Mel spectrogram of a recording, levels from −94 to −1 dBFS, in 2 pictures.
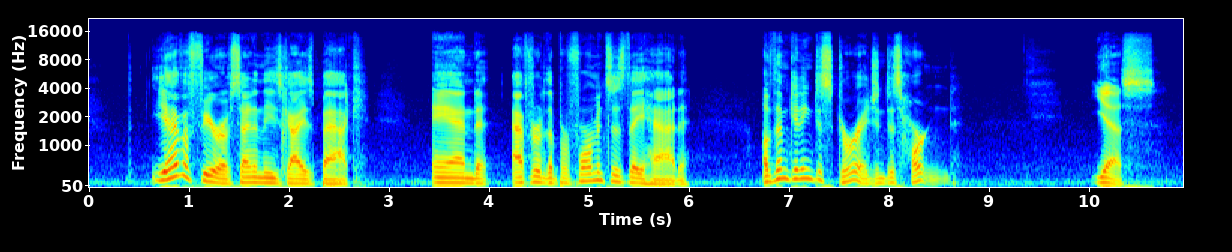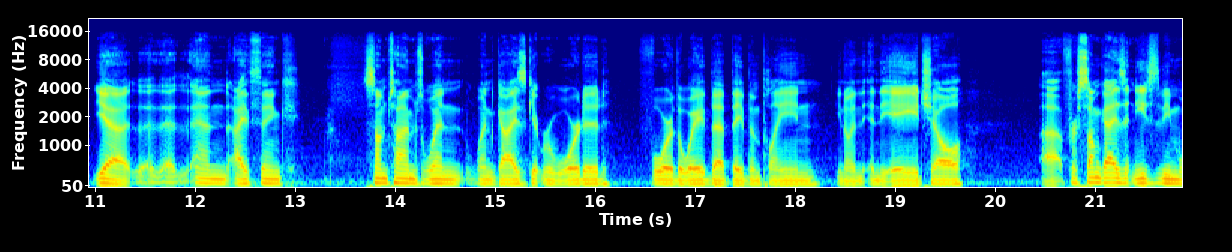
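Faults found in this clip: No audible faults found in this speech clip.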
